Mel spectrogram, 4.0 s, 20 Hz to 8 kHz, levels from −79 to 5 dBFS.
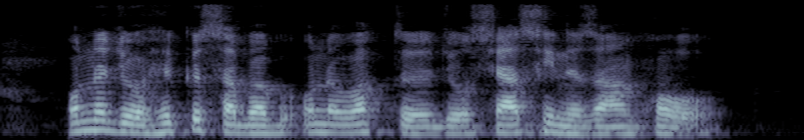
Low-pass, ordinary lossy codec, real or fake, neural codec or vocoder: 7.2 kHz; MP3, 48 kbps; real; none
